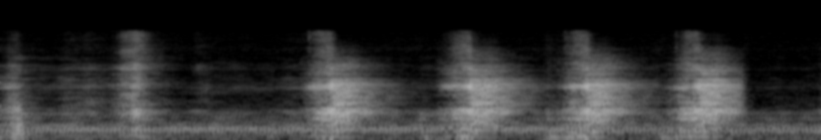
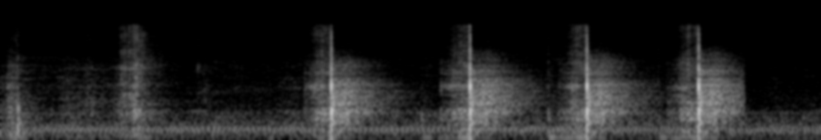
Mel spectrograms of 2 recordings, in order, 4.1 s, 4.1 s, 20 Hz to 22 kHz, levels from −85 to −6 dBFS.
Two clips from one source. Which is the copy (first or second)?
first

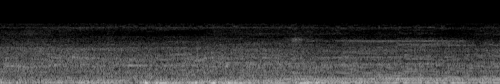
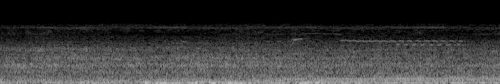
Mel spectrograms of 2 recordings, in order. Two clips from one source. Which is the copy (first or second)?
first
